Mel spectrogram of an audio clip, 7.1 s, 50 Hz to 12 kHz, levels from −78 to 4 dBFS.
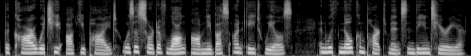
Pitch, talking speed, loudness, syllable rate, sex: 195 Hz, 180 wpm, -20 LUFS, 4.7 syllables/s, female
